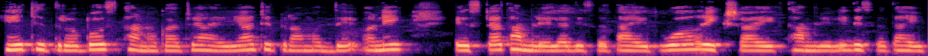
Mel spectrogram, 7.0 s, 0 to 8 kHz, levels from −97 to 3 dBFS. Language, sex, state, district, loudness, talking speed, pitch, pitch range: Marathi, female, Maharashtra, Pune, -17 LUFS, 145 wpm, 220 Hz, 205-240 Hz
